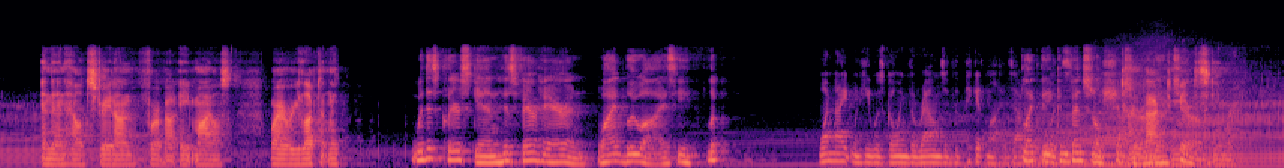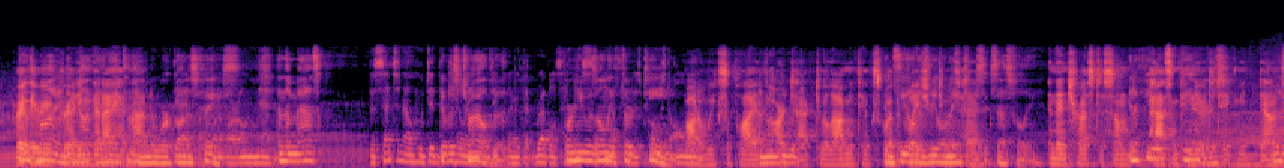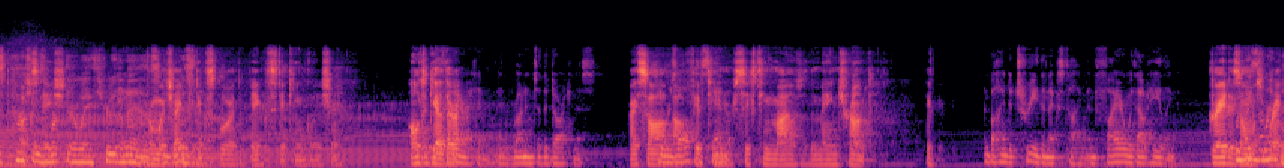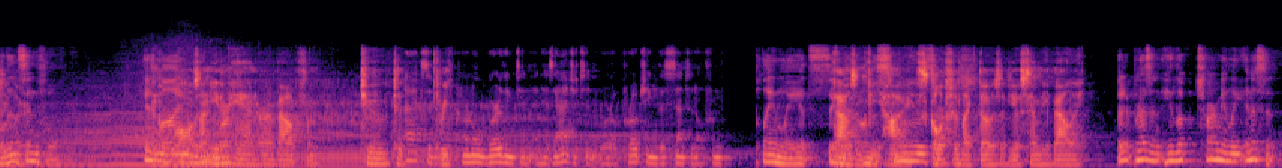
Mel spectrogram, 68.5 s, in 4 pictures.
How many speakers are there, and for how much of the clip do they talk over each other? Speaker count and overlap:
3, about 38%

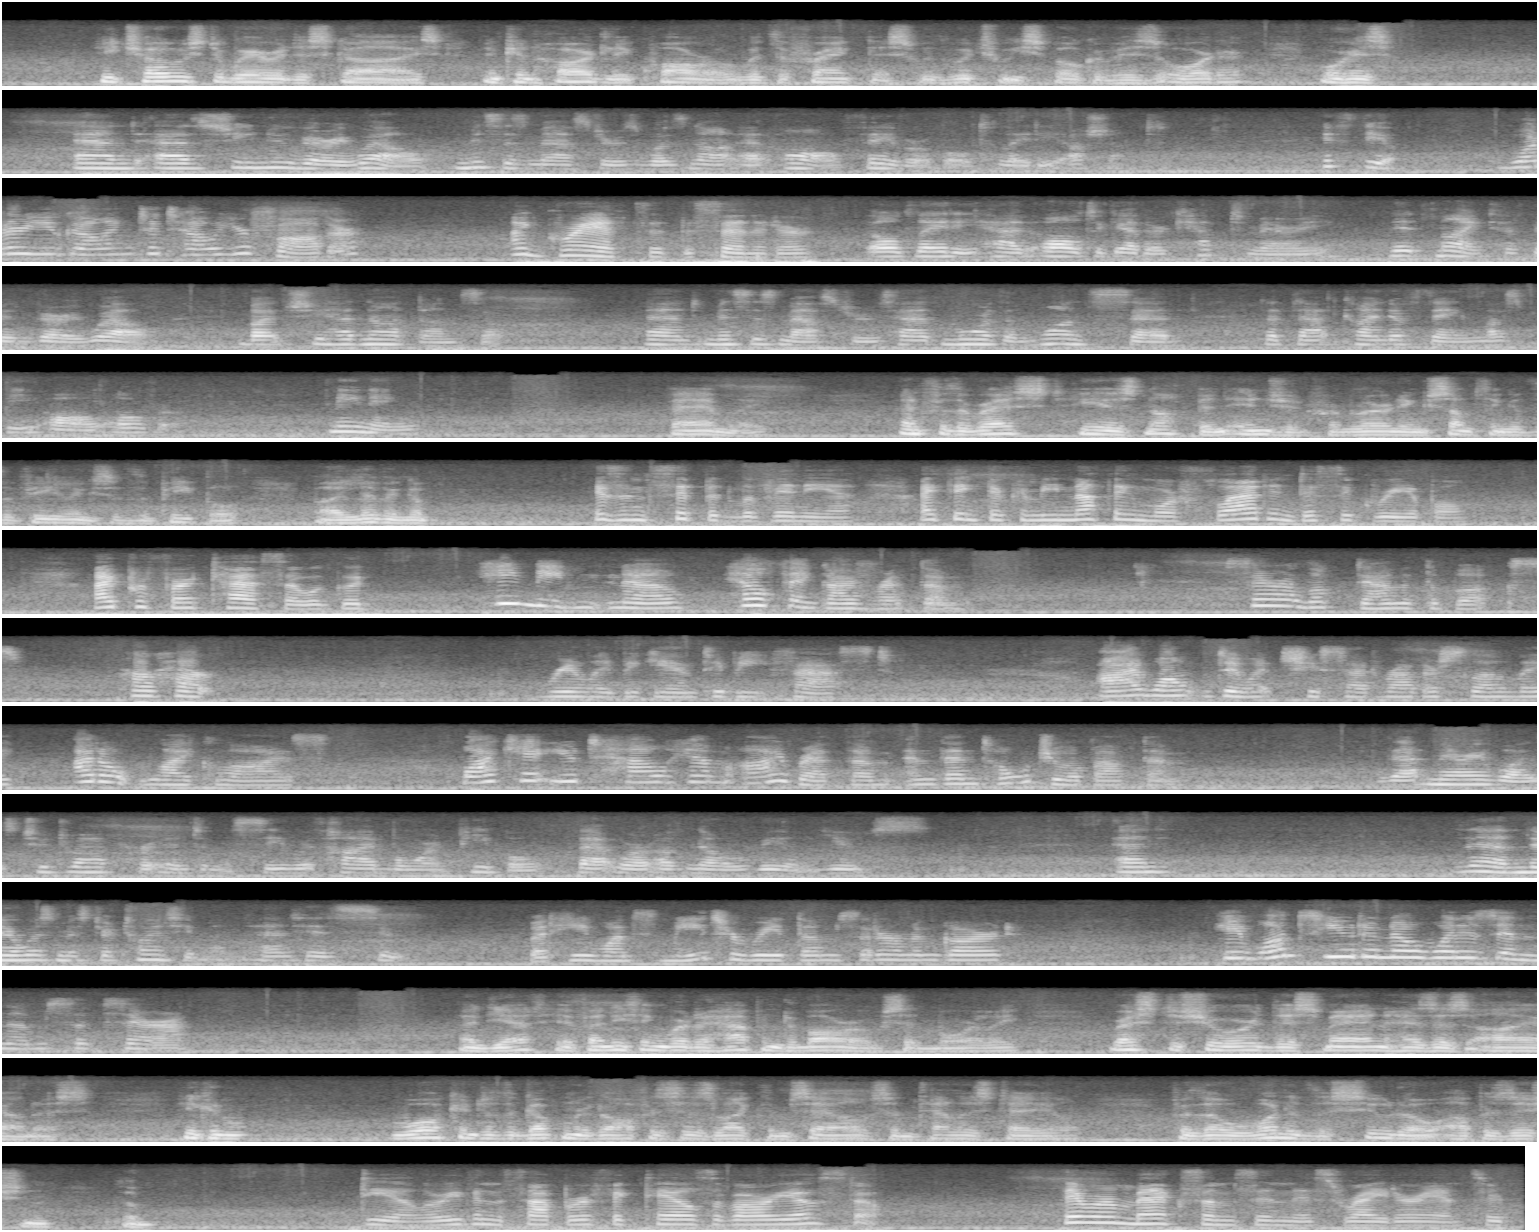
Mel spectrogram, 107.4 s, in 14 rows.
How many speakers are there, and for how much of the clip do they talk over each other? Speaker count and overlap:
4, no overlap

